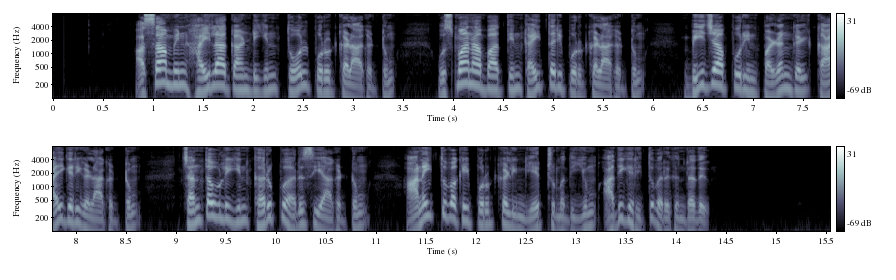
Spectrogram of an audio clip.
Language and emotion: Tamil, neutral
